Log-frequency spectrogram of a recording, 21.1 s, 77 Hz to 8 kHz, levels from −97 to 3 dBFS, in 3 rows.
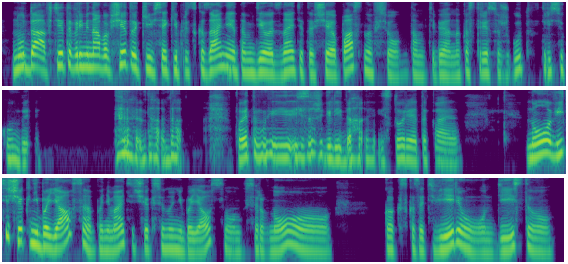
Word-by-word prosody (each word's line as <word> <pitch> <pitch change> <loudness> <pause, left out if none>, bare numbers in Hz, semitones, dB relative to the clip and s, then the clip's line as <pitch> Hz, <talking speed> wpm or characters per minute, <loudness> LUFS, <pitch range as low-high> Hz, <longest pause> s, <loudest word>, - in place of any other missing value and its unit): Ну 205 +4 +3
да, 220 -3 +7
в 160 - -8
те 240 0 +5
то 255 - +2
времена 215 -1 +4
вообще 200 +7 +4
такие 200 -5 +1
всякие 180 +1 0
предсказания 180 +4 0
там 160 -1 -3
делать, 160 -1 +3
знаете, 170 +5 0
это 150 -1 -4
ваще 150 +2 +1
опасно 170 +5 +2
всё. 145 -3 -6
М, 140 +3 -21
там 140 -2 -7
тебя 140 +1 -4
на 140 +2 -8
костре 155 0 -4
сожгут 155 +6 -7
в - - -48
3 200 -5 -7
секунды. 175 -5 -5 1.1
Да-да, 200 -4 -3 0.7
поэтому 195 +2 +2
и 215 -1 -1 0.2
и 190 +2 -3
сожгли, 185 -4 -2
да, 175 +5 -2
ы 170 -1 -9
и - - -17
история 165 +2 -1
такая. 150 -3 -6 0.8
Но, 205 +7 +6
вдидите, 240 +9 +1
человек 240 -5 +5
не 215 -2 +5
боялся, 170 -3 +3
понимаете, 150 +7 -2
человек 155 -1 -3
всё 165 - -5
равно 160 -1 -2
не 155 -2 -3
боялся 135 - -2
он 135 -1 -9
всё 150 +4 -9
равно 140 -1 -1 0.7
как 155 -2 -4
сказать, 145 -4 -6
верил, 175 +7 +4
он 130 -1 -8
действовал. 145 -2 -2
170 Hz, 155 wpm, -21 LUFS, 145-195 Hz, 1.1 s, да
